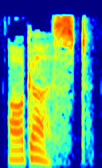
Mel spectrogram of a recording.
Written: august

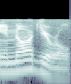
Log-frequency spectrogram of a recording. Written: inaugural

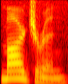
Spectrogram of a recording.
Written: margarine

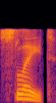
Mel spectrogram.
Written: slate

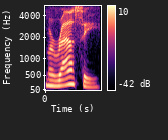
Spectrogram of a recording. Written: morassy

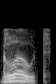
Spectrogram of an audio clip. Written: gloat

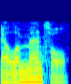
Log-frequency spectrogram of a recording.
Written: elemental

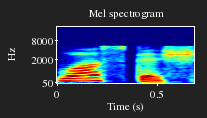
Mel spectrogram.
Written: waspish

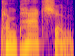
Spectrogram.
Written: compaction

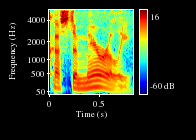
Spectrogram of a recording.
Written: customarily

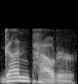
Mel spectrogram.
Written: gunpowder

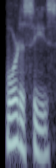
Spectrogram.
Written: vortices

